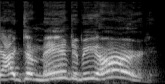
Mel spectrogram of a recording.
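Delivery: high, loud, slow mock declaration; mock demand. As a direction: ham up a pompous demand, drawn out. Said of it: "and say".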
